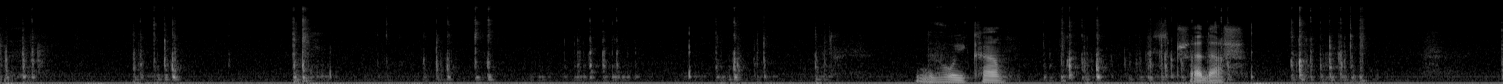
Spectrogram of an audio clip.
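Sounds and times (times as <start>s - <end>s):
low steady hum: 0.0s - 15.0s
typing on computer keyboard: 1.4s - 1.8s, 2.9s - 3.2s, 5.7s - 6.4s, 10.4s - 11.8s, 12.9s - 13.7s.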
